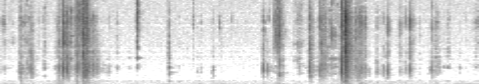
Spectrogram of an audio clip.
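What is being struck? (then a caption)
Bar of soap cut with a knife blade. A utility-knife blade carves crunchy pieces off a hand-sized solid mint-green soap bar. Quiet, bright, gritty scraping bursts and crisp crackles come in uneven clusters, with louder crunchy passes near the start and again toward the end.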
